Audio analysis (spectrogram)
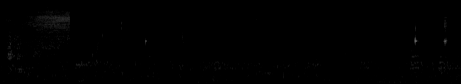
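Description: A glass candle jar is tapped gently, giving five short, bright clinks that ring at about 2.9 kHz and die away almost at once. The taps come in two loose groups after a brief bright hiss at the start. The overall sound is quiet, with little low end.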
